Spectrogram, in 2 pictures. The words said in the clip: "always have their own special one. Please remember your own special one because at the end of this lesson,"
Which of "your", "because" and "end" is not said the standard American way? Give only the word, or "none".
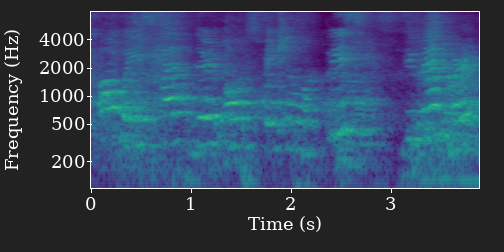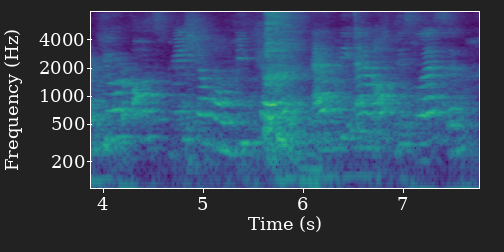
because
